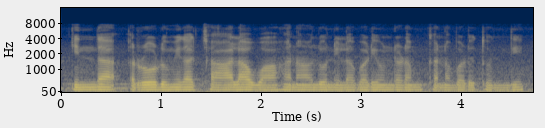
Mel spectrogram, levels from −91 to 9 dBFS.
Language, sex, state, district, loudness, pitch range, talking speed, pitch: Telugu, male, Telangana, Hyderabad, -17 LUFS, 105-110 Hz, 100 wpm, 110 Hz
